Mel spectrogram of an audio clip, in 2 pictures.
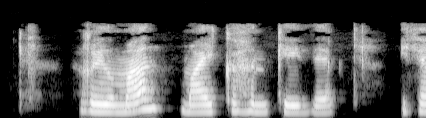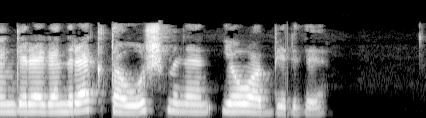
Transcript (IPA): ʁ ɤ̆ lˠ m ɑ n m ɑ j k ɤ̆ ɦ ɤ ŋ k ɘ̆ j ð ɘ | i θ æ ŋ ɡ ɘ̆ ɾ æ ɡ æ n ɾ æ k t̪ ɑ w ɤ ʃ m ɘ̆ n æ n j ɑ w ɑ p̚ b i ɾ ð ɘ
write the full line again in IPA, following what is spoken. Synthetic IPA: ʁ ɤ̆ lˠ m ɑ n m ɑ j k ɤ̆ ɦ ɤ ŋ k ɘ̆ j ð ɘ | i θ æ ŋ ɡ ɘ̆ ɾ æ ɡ æ n ɾ æ k t̪ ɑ w ɤ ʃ m ɘ̆ n æ n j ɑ w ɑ p̚ b i ɾ ð ɘ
